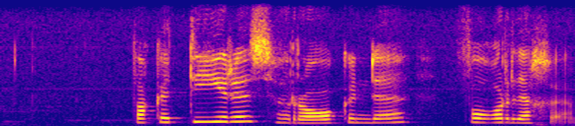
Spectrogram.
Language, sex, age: Afrikaans, female, 21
